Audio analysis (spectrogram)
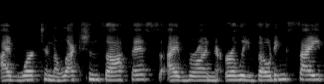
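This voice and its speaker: A woman with a US Midwestern accent speaks at a moderate pace and medium pitch, her intonation monotone and flat. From northern Illinois, Sycamore. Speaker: political candidate, county office clerk. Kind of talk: candidate forum statement.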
